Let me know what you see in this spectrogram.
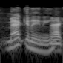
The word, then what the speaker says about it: McEnany: Don't worry, Fox News contributor and former White House press secretary, McEnany.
